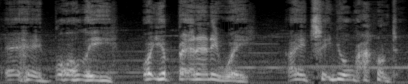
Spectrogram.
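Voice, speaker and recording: A man's voice: high voice, moderate pace, vocal fry, faint music behind. An actor playing a good-natured, punch-drunk journeyman boxer in a radio drama. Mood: dazed, friendly.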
